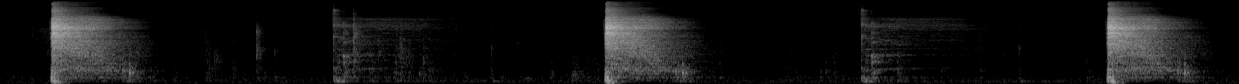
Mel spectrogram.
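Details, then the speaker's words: A DIY automated Ambu bag (bag valve mask) ventilator technology demonstrator with a pneumatic valve and a 12 V DC compressor, its cycling frequency being increased: loud hissing air bursts alternate with softer releases, about every five seconds. "we wanted to increase the speed of the machine here the frequency is being increased here we have a pneumatic valve design and we've sealed the other outlet in we've got 12 volts DC coming for transporting from a compressor"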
